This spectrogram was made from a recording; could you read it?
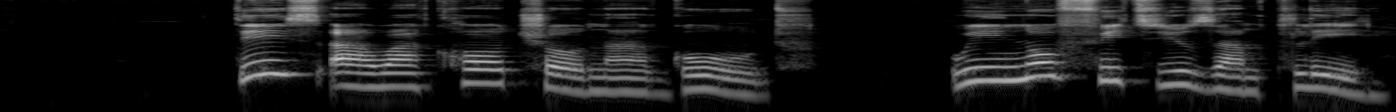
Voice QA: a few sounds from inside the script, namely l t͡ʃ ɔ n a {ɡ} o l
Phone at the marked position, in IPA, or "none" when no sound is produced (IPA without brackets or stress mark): ɡ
